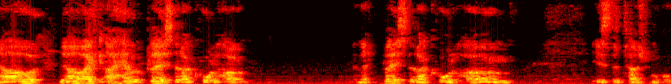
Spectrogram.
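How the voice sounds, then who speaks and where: A man at a fairly slow pace, with very wide pitch swings and long, frequent pauses. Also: fairly high pitch for a man. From South Africa. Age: 80s+. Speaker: spiritual teacher and former doctor. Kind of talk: storytelling in a conversation. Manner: halting, with repeated words.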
